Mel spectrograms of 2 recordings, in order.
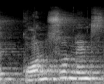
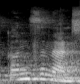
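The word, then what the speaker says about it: consonants: इसे कॉन्सोनेंट्स नहीं, इसे कंसोनेंट्स बोलते हैं।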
